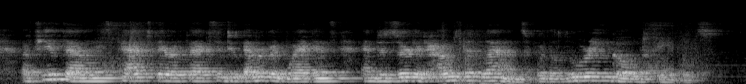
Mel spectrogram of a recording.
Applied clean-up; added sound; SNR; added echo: neural separator model SepFormer DNS4.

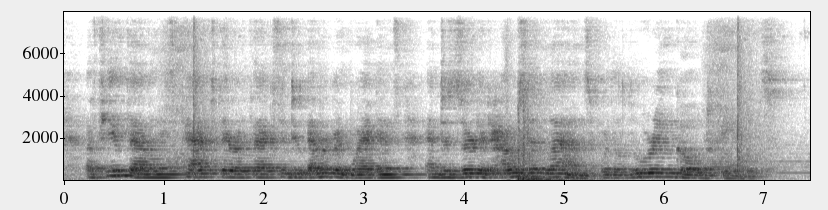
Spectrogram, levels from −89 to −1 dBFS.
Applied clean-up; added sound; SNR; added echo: none; Shatter; 14 dB; reverberation time 0.9 s.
